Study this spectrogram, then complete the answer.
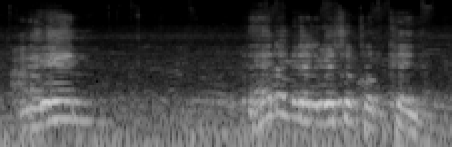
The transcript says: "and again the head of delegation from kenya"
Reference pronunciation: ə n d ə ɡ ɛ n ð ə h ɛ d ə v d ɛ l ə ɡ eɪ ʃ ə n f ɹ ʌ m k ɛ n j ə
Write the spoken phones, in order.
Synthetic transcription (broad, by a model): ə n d ə ɡ ɛ n ð ə h ɛ d ə v d ɛ l ə ɡ eɪ ʃ ə n f ɹ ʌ m k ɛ n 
